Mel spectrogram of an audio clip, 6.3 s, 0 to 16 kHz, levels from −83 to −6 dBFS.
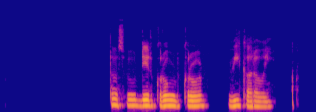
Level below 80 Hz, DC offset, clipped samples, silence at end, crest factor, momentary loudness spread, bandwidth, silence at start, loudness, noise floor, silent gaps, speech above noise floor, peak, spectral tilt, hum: -74 dBFS; under 0.1%; under 0.1%; 0.45 s; 18 dB; 21 LU; 7.4 kHz; 2.2 s; -28 LUFS; under -90 dBFS; 4.21-4.56 s, 5.54-5.80 s; over 64 dB; -12 dBFS; -9 dB/octave; none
